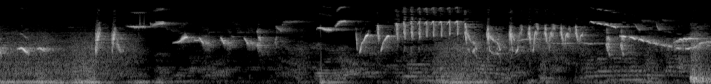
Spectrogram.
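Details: Fighter-style caged oriental magpie-robin delivering a song crowded with mimicked fills: shifting whistled phrases, sharp chips, then a long fast rattling trill and looping slurred whistles.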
